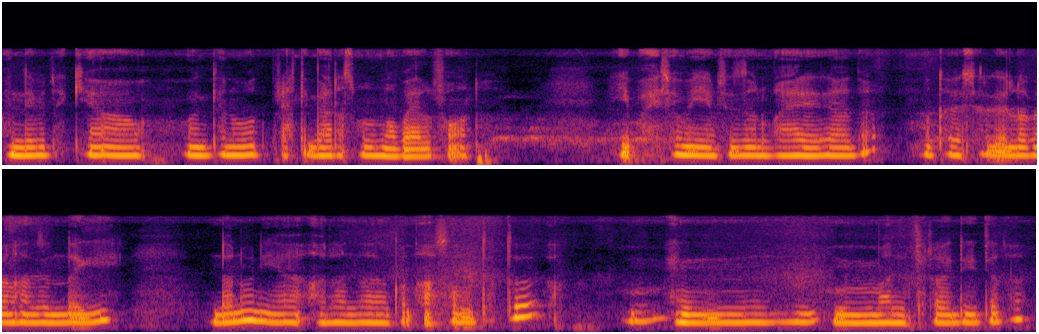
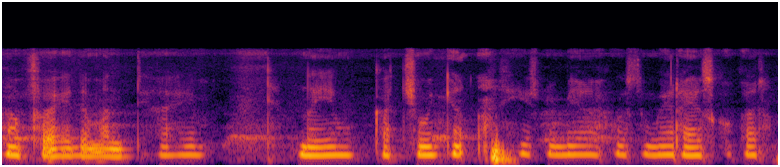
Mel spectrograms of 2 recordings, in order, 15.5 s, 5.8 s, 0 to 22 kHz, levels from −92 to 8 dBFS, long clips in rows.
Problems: constant background noise, low volume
